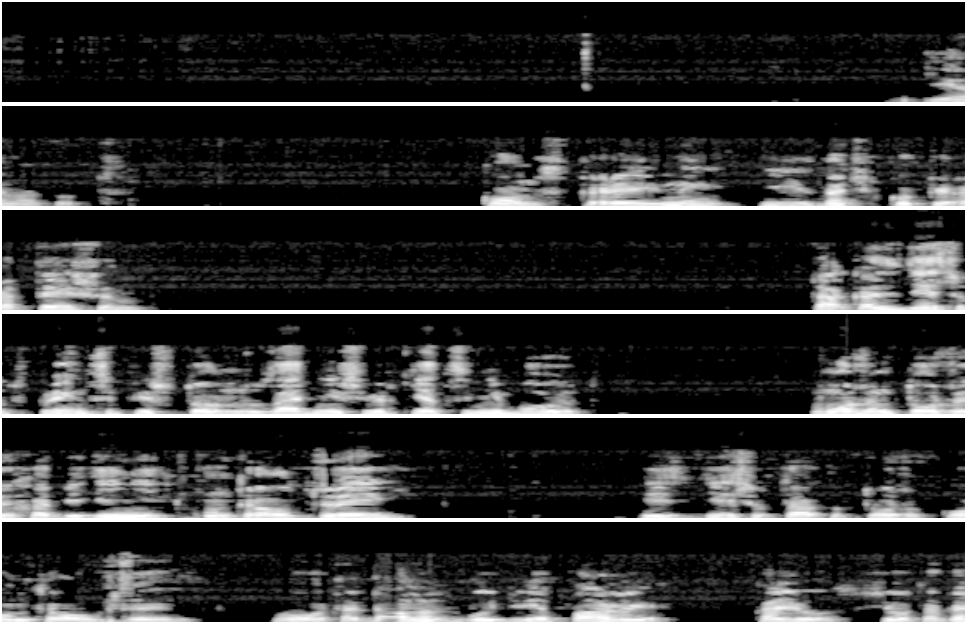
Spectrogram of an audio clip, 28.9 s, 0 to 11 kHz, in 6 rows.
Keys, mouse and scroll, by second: 5.5 click, 7.4-9.4 drag, 15.9 middle click, 18.4 shift+click, 20.3 ctrl+j, 21.9 click, 24.7 ctrl+j, 26.2 KP_3.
